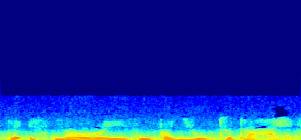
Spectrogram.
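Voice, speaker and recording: An actress playing a tormented woman under hypnosis in an old-time radio drama, speaking in a slow, theatrical way. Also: low-pitched, lightly acted. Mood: intense, resolute. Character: tormented woman under hypnosis, reliving a doomed wartime past life. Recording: noisy, tinny old radio broadcast.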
